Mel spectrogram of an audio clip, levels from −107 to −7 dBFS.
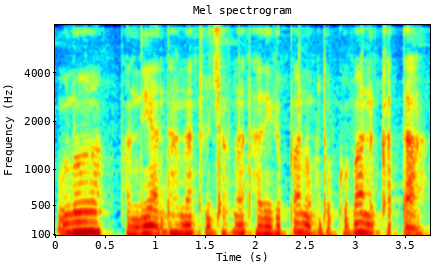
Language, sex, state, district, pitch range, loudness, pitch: Garo, male, Meghalaya, South Garo Hills, 105-125 Hz, -19 LUFS, 115 Hz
